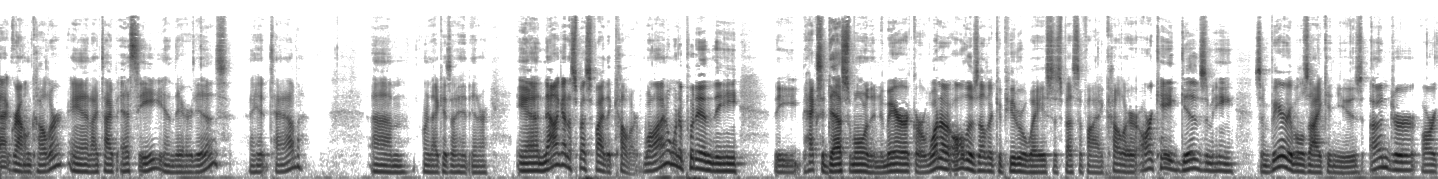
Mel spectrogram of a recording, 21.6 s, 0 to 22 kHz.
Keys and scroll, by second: 3.2 Return.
